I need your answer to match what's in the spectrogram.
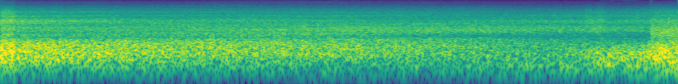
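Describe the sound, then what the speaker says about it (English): Powerful ocean surf after a hurricane rolls onto the beach along the Puerto Vallarta malecon, a continuous broad roar of crashing waves mixed with wind buffeting the microphone, with no voices. "the waves right here as it stands aren't the biggest I've seen, but they are coming up quite high."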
